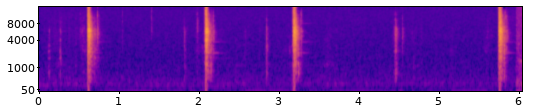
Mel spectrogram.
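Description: A spring-loaded automatic center punch snapping four times, pressed by hand through a paper template to mark the four bolt-hole centres on steel. There are a few much fainter ticks between the snaps.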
